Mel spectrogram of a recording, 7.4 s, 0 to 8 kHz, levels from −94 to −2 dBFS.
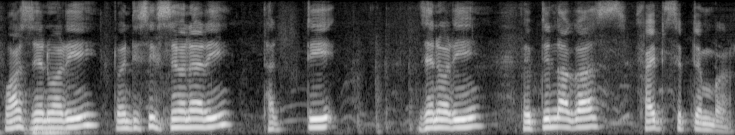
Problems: background conversations at intervals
